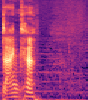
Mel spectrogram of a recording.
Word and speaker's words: Danke: but you're pretty sure the E and dank isn't silent oh yeah it's pronounced like Danka which I know because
